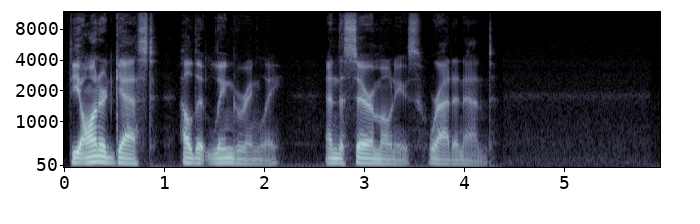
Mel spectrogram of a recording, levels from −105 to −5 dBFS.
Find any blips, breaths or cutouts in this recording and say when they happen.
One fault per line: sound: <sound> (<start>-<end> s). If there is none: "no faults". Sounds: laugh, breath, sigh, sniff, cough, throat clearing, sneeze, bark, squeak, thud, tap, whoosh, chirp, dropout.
no faults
